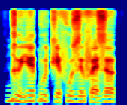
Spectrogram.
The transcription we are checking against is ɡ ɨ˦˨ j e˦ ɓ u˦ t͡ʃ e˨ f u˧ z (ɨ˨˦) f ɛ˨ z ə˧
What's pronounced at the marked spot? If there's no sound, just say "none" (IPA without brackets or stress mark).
ɨ˨˦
